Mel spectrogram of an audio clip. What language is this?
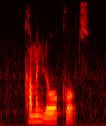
English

